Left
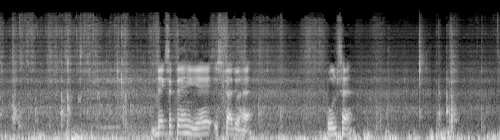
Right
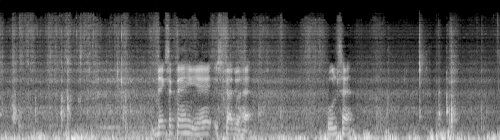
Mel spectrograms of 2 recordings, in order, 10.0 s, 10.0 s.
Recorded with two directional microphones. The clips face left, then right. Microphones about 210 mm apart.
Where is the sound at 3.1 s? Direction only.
45° left (ahead or behind).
